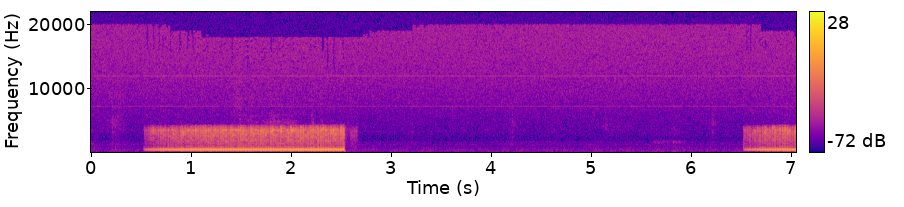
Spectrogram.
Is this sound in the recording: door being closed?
no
